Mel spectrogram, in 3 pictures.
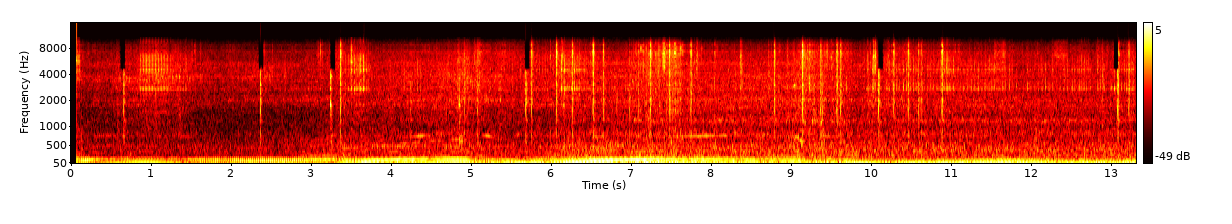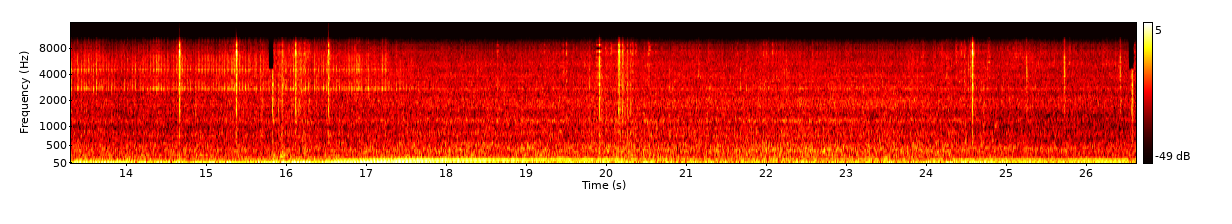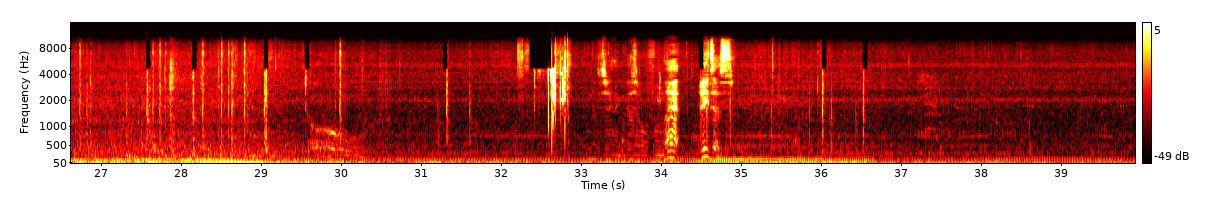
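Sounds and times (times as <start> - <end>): car engine accelerating: 0.1 - 39.9
road noise inside car: 0.1 - 39.9.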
